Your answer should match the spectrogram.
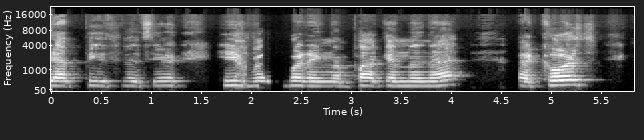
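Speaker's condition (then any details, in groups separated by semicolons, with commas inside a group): Cerebral palsy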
